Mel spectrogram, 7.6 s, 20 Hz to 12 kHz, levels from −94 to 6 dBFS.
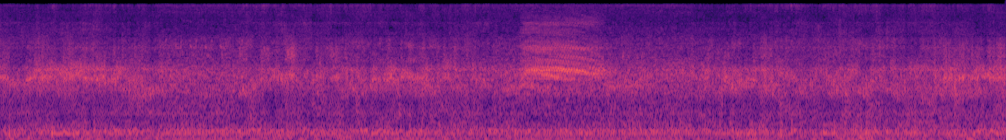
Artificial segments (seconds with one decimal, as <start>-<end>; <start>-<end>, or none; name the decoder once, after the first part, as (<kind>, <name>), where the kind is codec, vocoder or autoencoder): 0.0-1.2 (codec, HILCodec); 1.8-3.7; 5.2-7.6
